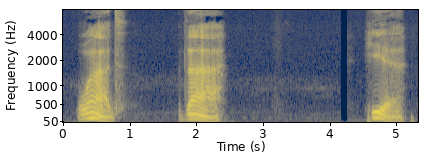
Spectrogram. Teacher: you can hear that the letter R is almost silent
